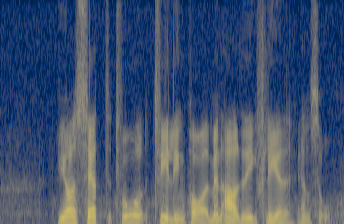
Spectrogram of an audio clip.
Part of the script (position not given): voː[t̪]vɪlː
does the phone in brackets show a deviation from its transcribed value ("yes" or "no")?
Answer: yes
